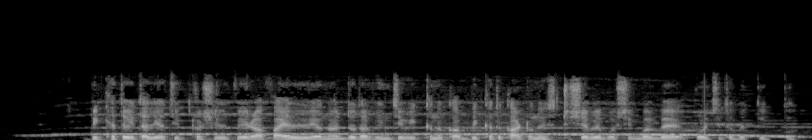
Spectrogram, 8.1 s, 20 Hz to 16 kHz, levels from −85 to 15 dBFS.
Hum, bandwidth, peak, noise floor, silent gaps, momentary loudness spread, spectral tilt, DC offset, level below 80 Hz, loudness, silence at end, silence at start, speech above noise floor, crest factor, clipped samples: none; 7.8 kHz; -2 dBFS; -46 dBFS; none; 9 LU; -5 dB/octave; under 0.1%; -52 dBFS; -19 LUFS; 0.1 s; 0.5 s; 27 dB; 18 dB; under 0.1%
